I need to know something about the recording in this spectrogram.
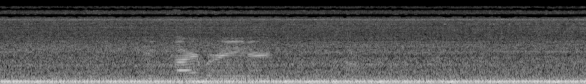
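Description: A car engine idles with a steady, low rumble.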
